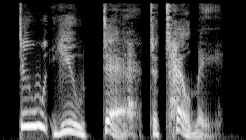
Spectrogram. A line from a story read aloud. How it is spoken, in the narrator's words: he said, savagely articulating his words, as it were, syllable by syllable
